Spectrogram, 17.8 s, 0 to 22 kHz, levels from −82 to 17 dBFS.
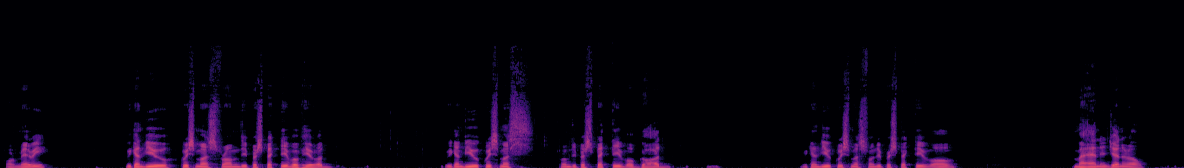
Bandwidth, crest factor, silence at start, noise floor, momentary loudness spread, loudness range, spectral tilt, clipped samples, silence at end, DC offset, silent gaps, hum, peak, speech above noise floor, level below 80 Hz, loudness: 11.5 kHz; 20 dB; 0.1 s; -79 dBFS; 12 LU; 7 LU; -6 dB/octave; under 0.1%; 0.65 s; under 0.1%; none; none; -10 dBFS; 52 dB; -64 dBFS; -28 LUFS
